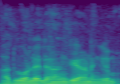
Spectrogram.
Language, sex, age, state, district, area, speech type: Malayalam, male, 45-60, Kerala, Kasaragod, rural, spontaneous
